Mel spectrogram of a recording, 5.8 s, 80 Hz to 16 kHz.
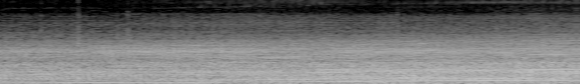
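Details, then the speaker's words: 2010 Holden Cruze 2.0 turbo diesel, 6T40 automatic, 246,000 on the clock, code pressure control solenoid valve 4 stuck off, pulling away in drive: revs climb without matching gain, then flare and resettle a gear higher. Slips in second and sixth. "But if you put it in drive or try second and sixth manually, it'll slip, you'll see in a moment."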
